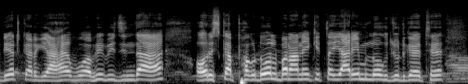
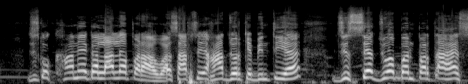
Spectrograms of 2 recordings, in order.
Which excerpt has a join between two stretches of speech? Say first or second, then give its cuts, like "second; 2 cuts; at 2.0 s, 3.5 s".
second; 1 cut; at 1.7 s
